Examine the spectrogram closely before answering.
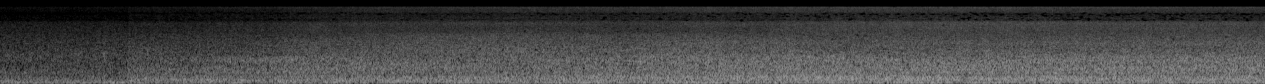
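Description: Mountain creek rushing over rocks in white-water cascades, a steady roar that grows louder over the first several seconds and then holds.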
